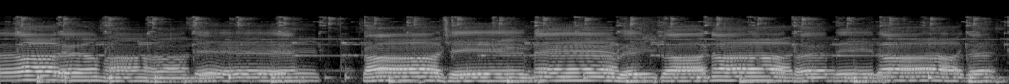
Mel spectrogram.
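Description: Devotional aarti hymn to Shiva, sung in long held, sliding notes over a steady rhythmic beat, with a brief break a little over three seconds in.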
